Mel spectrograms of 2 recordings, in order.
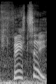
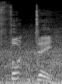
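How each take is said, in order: First: The name is said as two syllables, 'fitty'. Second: The name is said as two syllables, 'foot dee'. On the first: This is how the local people say it. "the local Scots call it Fitty" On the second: This is how an English visitor says it. "That's how you pronounce it if you're an Englishman like me"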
